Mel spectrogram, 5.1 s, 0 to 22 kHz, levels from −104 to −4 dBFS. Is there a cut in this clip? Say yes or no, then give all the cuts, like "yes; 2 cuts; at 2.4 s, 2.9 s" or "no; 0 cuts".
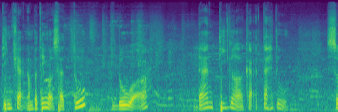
no; 0 cuts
